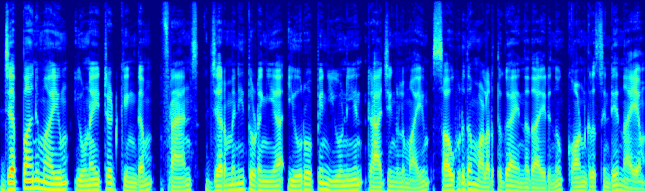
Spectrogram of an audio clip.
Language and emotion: Malayalam, neutral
